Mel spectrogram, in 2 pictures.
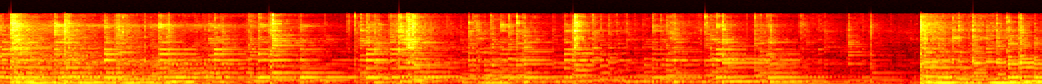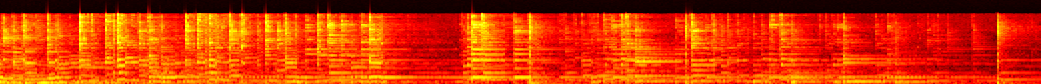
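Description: Flamenco guitar playing a solo passage in the soleares between sung verses, a quick run of plucked notes and chords. A loud chord comes in sharply about nine seconds in.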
